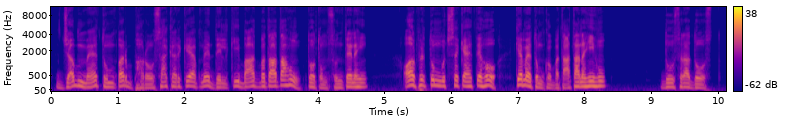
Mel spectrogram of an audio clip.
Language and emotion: Urdu, disgusted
